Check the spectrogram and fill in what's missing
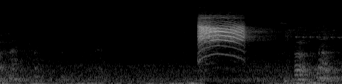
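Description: A Gray Catbird gives one harsh, nasal, cat-like mew lasting about half a second, slightly falling, over quiet background hiss.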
